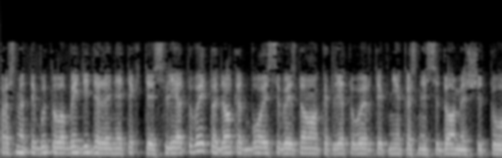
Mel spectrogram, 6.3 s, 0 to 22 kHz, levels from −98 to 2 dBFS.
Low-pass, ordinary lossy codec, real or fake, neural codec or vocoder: 7.2 kHz; MP3, 32 kbps; real; none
